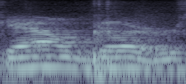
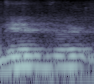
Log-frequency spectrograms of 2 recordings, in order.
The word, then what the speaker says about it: Gallagher: correct pronunciation is Gallagher, so we'll get it right here. Everybody butchers that ever since I've been a kid and everything, been Googler, Goggler, or whatever, so. So what is it? It's Gallagher. Okay. Leave the H silent.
